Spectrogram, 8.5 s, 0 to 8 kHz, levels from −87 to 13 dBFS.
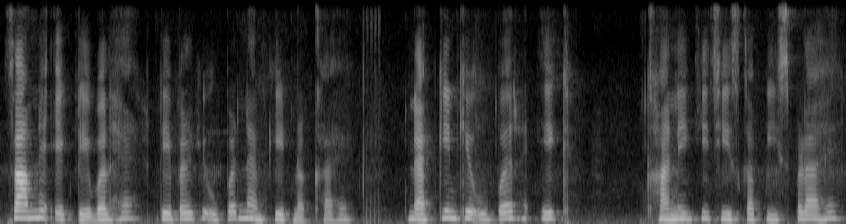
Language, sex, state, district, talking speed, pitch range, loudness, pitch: Hindi, female, Bihar, West Champaran, 150 wpm, 195-230 Hz, -22 LUFS, 215 Hz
